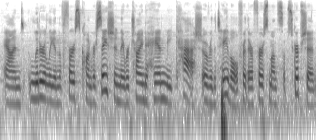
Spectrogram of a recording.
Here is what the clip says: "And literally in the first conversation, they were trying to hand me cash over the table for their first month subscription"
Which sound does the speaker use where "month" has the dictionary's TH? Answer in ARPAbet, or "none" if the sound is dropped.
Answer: TH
